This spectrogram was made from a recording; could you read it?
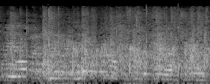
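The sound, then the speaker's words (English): A crowd at the Jet Lag bar claps and cheers in a steady, dense burst of applause as Kimi wins the race, loud and continuous throughout, with voices mixed into the noise. “Kimi wins to a very warm reception from the people here at the jet lag bar.”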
